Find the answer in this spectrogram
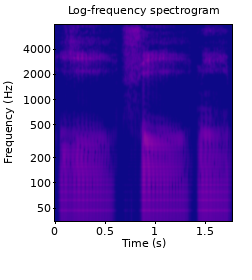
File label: "yithini", concat syllables; Affixing experiment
